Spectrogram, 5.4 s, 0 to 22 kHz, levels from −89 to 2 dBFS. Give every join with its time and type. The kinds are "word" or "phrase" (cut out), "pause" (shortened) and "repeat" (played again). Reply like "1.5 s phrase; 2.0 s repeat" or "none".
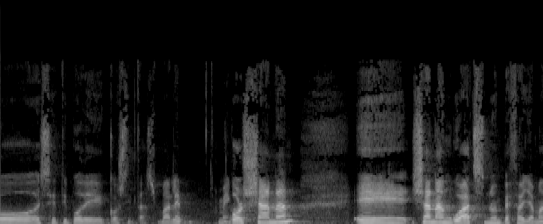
2.3 s word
